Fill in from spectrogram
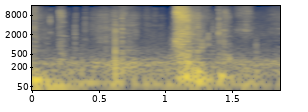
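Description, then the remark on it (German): A quick ripping rasp made by hands as a trick to mimic paper being torn, though no paper is actually torn: one sharp burst midway, with softer rustling and scraping before and after, and no talking. “Also es klingt wie ein Papier zerreissen, aber ich zerreisse es nicht.”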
